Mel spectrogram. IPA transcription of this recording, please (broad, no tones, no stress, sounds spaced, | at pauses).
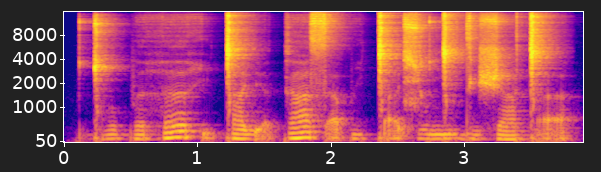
ɡ͡ǀ o b ɜ h ɜ h ḭ ǀ a lʲ a̰ k a s a̰ p i ǀ a̰ ɕ o ŋ͡ǀ i d i ʃ a ɡ͡ǀ a̰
